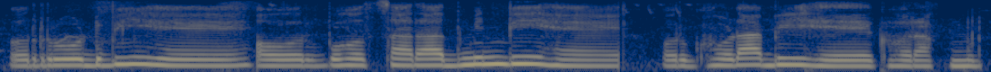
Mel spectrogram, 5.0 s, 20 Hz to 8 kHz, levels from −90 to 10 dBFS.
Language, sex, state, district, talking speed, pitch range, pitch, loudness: Hindi, female, Chhattisgarh, Sarguja, 180 wpm, 200-230 Hz, 215 Hz, -34 LUFS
